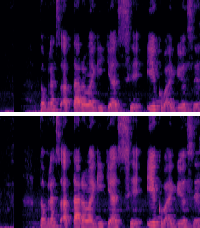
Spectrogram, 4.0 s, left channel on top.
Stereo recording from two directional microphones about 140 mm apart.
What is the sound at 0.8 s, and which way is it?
Speech, 10° left (ahead or behind).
